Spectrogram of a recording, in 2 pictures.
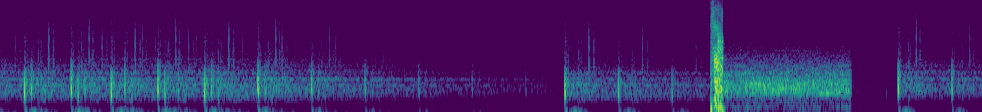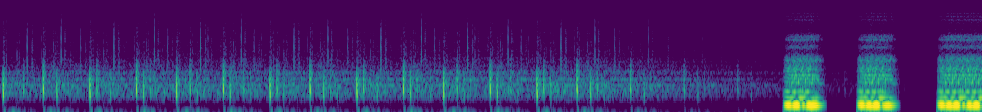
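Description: Quick plucked notes of game music play.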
